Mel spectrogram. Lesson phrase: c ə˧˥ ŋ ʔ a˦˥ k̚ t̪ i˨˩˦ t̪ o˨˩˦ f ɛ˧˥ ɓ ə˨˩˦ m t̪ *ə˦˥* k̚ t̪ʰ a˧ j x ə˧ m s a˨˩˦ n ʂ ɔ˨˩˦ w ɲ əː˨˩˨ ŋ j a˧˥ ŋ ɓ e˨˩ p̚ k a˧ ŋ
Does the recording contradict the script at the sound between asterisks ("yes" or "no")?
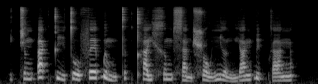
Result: no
